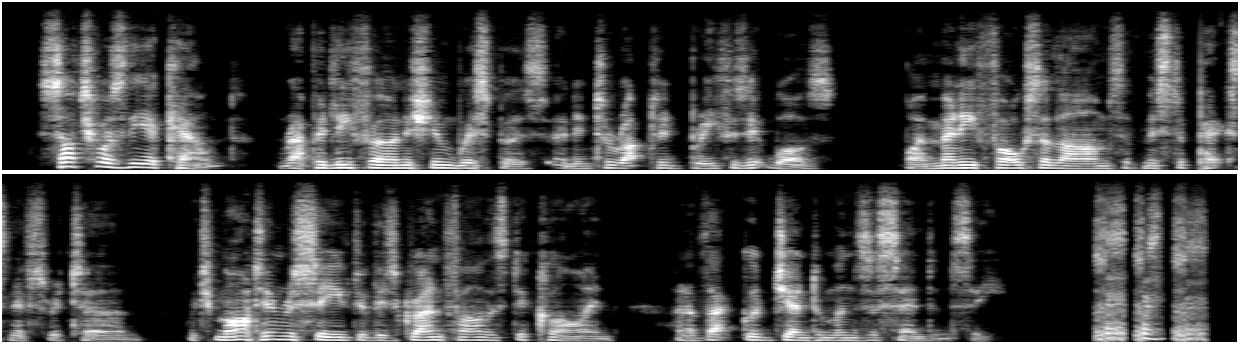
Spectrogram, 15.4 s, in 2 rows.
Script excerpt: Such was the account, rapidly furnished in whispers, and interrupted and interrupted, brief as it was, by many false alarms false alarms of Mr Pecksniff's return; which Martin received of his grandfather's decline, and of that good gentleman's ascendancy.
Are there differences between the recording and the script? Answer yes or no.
yes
